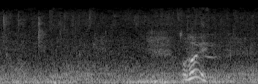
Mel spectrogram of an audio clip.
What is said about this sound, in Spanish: empieza una gran tormenta. ¡Qué bien se está en este barco! ¡Ha empezado a llover! que está cayendo!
